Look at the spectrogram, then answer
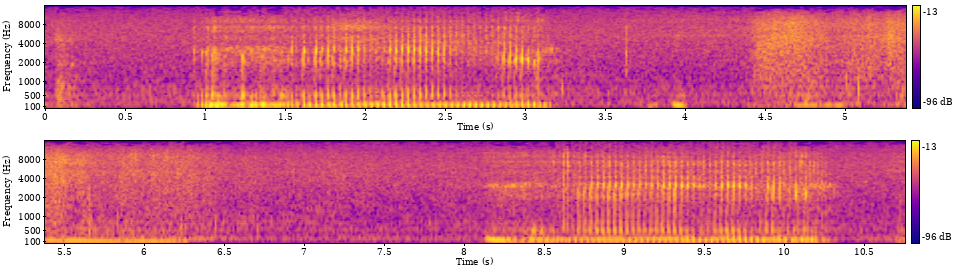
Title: Hank the bulldog snoring.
